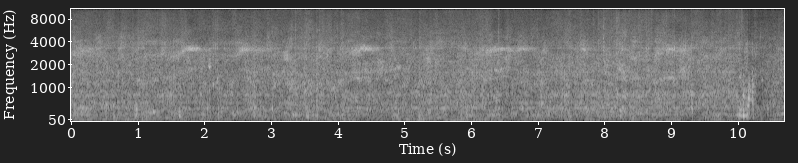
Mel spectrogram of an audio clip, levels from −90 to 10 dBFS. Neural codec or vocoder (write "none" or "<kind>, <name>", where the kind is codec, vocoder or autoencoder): codec, SNAC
